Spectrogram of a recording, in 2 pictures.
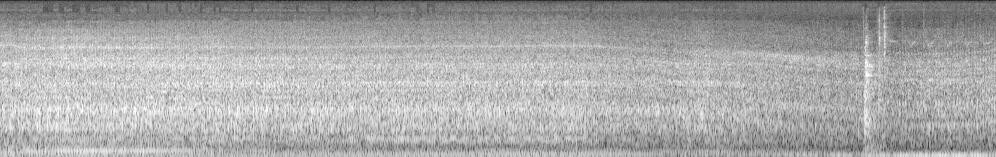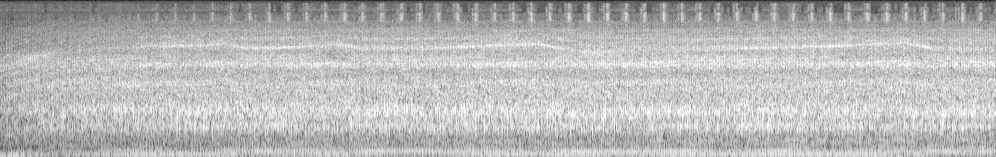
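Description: A tractor engine in the Farming Simulator game runs steadily and close throughout, a continuous low droning rumble with a brief dip midway, with no talking over it.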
